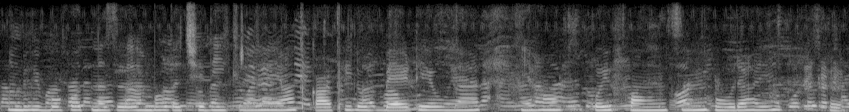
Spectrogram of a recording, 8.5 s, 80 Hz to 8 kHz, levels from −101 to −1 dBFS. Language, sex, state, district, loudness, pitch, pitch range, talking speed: Hindi, female, Chhattisgarh, Sarguja, -27 LUFS, 250 Hz, 240-260 Hz, 135 wpm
